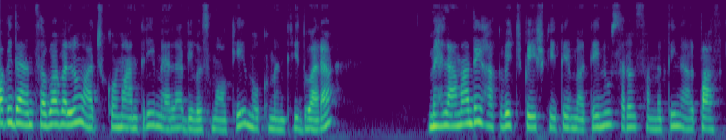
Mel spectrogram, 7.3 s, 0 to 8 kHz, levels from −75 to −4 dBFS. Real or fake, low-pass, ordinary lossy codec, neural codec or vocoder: fake; 7.2 kHz; none; codec, 16 kHz, 4 kbps, X-Codec, HuBERT features, trained on general audio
